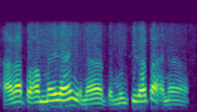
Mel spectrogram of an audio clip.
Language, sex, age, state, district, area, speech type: Hindi, male, 60+, Bihar, Samastipur, urban, conversation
